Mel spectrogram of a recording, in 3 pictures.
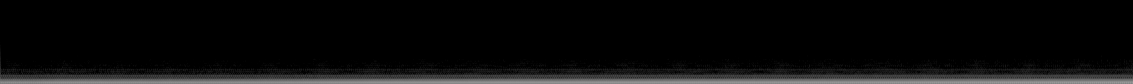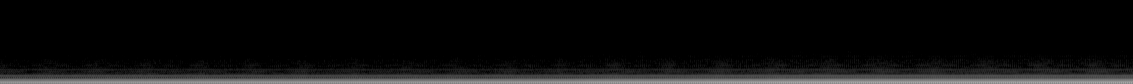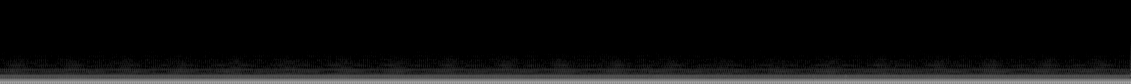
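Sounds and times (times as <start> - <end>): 
50 Hz electric hum buzz: 0.0 - 33.9.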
